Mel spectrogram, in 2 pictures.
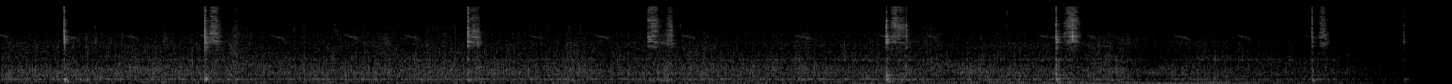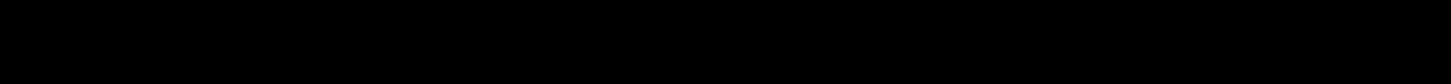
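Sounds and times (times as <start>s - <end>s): low sizzle of simmering pan: 0.0s - 14.4s
metal spatula scraping a wok: 1.7s - 2.8s, 4.5s - 5.1s, 6.0s - 7.2s, 8.0s - 9.5s, 10.3s - 11.9s, 13.0s - 13.5s.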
